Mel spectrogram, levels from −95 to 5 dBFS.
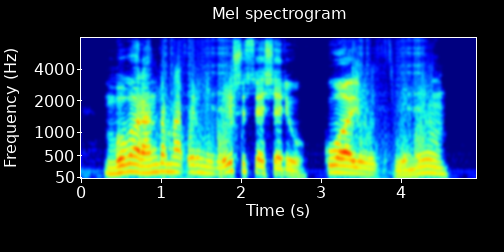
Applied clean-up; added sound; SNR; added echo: neural separator model SepFormer DNS4.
